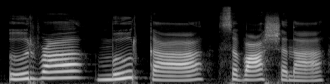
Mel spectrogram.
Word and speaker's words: Urdhva Mukha Svanasana: Now, in Sanskrit, this is pronounced Urdhva Murkha Savasana, and it is a back-bending yoga posture that lengthens and strengthens the spine, torso, and arms.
